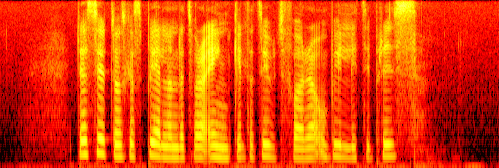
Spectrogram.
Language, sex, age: Swedish, female, 21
